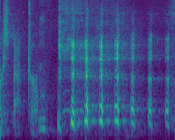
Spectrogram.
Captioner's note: laughs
